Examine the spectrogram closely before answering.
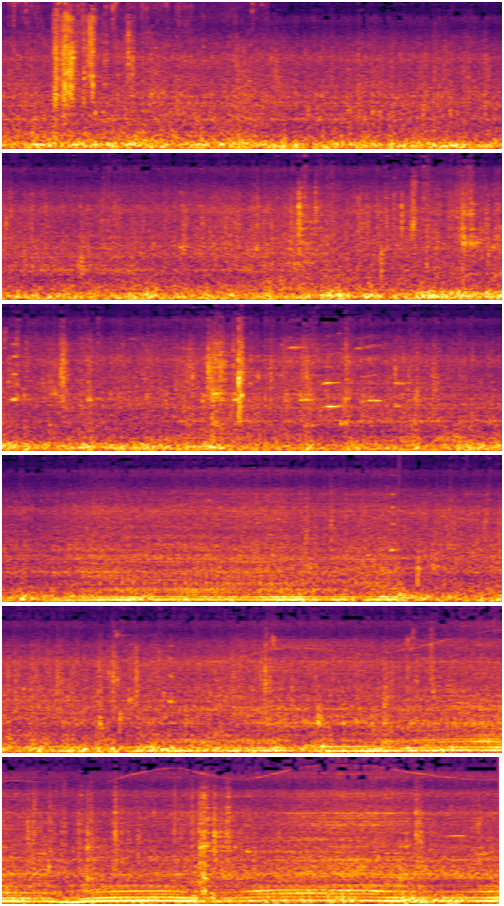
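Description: Isuzu D-Max turbo-diesel ute driving along a rough dirt track, its engine running under continuous road noise with scattered knocks and rattles over the bumps. From about halfway the engine note comes through steadily, rising and falling in pitch a few times near the end.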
